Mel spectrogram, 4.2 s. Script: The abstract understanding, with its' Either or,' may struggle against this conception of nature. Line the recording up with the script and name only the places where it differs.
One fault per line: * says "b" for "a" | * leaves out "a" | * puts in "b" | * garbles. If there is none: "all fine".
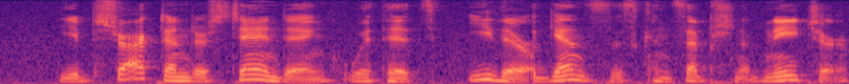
* leaves out "or may struggle"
